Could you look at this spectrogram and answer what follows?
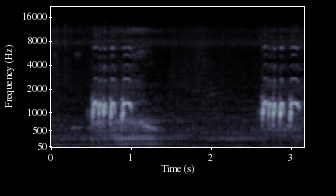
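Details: Local zebra dove singing actively as a lure for other doves: two bursts of rapid, bubbling coo notes about two seconds apart, over a steady low background hum.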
